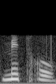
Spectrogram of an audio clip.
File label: "subway", French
